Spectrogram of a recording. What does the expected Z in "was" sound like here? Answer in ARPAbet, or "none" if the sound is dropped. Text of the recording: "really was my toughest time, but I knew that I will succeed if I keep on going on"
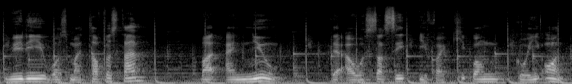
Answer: S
